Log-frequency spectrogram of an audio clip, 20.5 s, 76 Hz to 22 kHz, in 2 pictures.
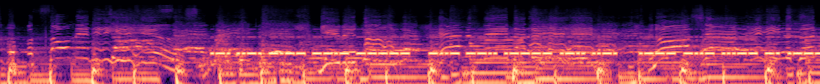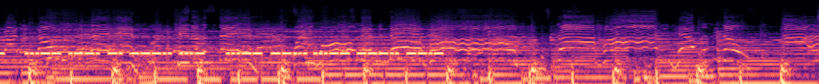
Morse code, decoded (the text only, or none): RFYQ0 XZ1LF JX3NJ 3PN8V 3738Q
